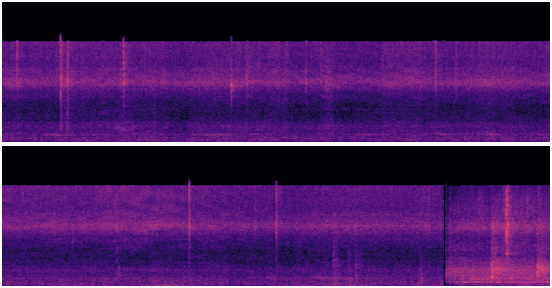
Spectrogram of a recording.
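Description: A dosa sizzles softly in a hot pan.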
